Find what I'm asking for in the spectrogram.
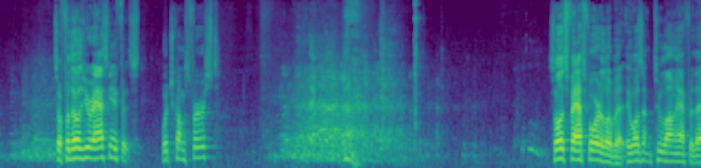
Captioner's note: laughter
